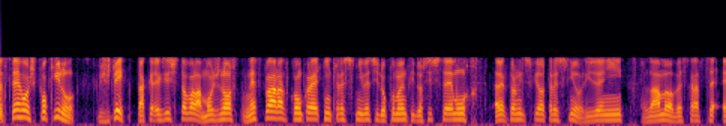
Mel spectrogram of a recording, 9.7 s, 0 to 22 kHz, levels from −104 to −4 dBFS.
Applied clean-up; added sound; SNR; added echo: neural separator model SepFormer WHAM!.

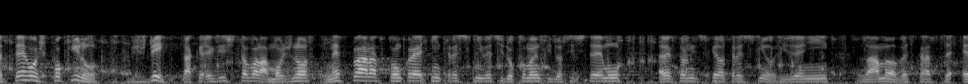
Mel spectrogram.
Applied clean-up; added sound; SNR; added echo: none; Domestic sounds, home sounds; 15 dB; none.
